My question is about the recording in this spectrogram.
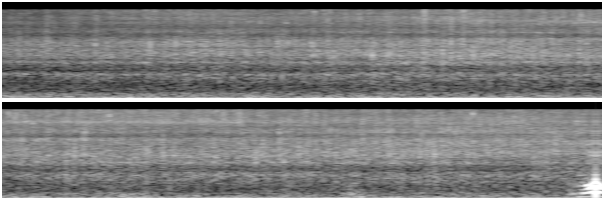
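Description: Diced white onions sweating in butter in a pan, giving a steady sizzle.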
